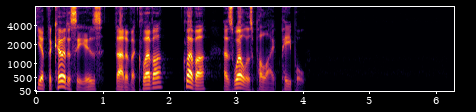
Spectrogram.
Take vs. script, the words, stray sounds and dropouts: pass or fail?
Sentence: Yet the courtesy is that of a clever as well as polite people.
fail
